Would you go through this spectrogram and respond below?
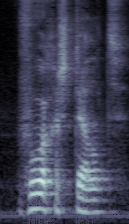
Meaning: past participle of voorstellen
- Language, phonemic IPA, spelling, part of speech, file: Dutch, /ˈvorɣəˌstɛlt/, voorgesteld, verb / adjective, Nl-voorgesteld.ogg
